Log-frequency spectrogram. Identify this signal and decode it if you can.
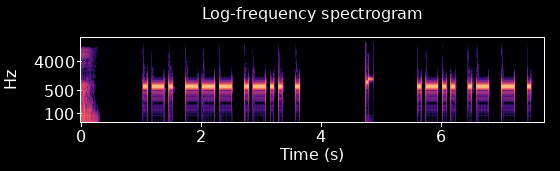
Morse code, heard as a keyed tone, about 17 wpm, 700 Hz. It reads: ROLE LATE
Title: Sets of 3 Words - New Word Drill - 17wpm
